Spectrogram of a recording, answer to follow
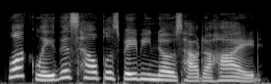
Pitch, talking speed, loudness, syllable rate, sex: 225 Hz, 175 wpm, -15 LUFS, 4.8 syllables/s, female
